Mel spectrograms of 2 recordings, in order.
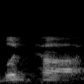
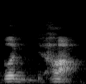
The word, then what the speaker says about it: Buddha: as Buddha and Awakening it is not Buddha as we Americans say you know the Buddha means the old guy it's a Sanskrit word or Hindi so when we say budha it means awakened it means awake so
